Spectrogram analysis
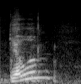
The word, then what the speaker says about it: Gillum: Gillum is here I'm told it's Gillum and not gilam well if you spell it Gillum nobody's going to be able to find me on Google so I always say gilam oh that's smart okay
